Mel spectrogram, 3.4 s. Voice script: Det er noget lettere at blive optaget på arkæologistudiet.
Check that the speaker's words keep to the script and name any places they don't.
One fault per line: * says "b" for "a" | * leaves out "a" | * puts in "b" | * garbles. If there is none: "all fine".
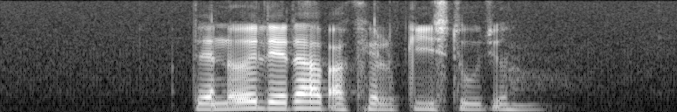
* leaves out "blive optaget på"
